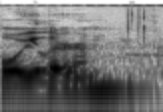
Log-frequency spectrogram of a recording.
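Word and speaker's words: Euler: Forgive me, but Uler is pronounced Oiler.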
